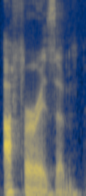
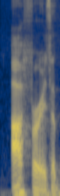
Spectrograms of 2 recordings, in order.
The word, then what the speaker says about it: aphorism: it's kind of like a proverb so let's pronounce it together as a good word aphorism aphorism put the strust on the first part let's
